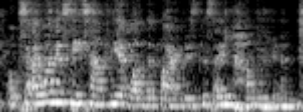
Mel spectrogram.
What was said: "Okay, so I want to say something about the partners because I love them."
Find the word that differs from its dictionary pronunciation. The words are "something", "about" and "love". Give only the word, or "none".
something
